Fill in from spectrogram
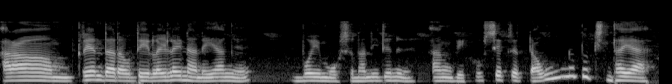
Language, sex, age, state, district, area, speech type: Bodo, female, 45-60, Assam, Chirang, rural, spontaneous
